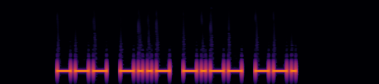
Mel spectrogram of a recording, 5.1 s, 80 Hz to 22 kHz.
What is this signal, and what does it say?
Morse code, heard as a keyed tone, about 20 wpm, 700 Hz. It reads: OXYG
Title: Build A Word - 2 Letters At A Time - 6-Letter Words - 20wpm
